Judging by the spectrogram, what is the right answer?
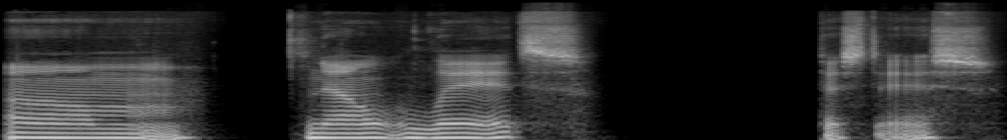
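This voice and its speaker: This is a developer's casual live coding commentary, a man muttering broken fragments as he thinks, with long pauses between them. He has a mid-range voice that is both creaky and smooth.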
